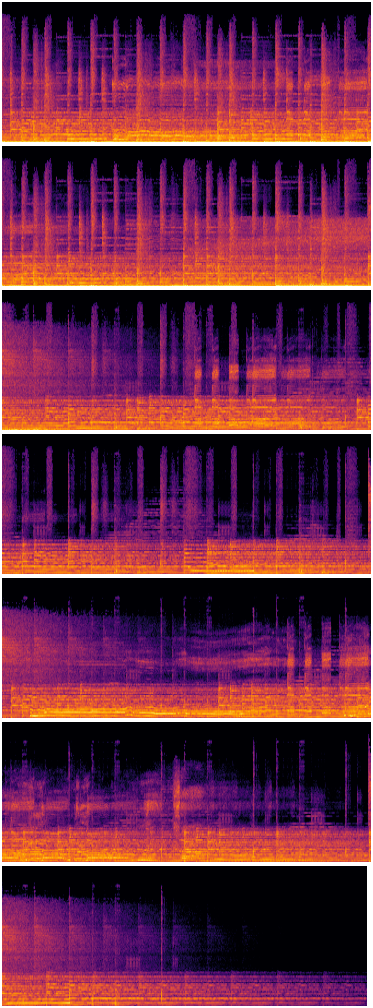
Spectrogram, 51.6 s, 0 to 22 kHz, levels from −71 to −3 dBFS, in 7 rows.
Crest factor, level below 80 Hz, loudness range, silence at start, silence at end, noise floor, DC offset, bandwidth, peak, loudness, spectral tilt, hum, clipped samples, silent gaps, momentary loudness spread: 12 dB; -20 dBFS; 5 LU; 0 s; 0 s; -36 dBFS; under 0.1%; over 20 kHz; 0 dBFS; -12 LUFS; -3.5 dB/octave; none; under 0.1%; none; 8 LU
